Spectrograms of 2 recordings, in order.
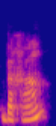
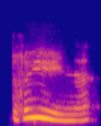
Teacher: And if it's feminine, it will be brune, it's much longer. And the E makes the sound much longer.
